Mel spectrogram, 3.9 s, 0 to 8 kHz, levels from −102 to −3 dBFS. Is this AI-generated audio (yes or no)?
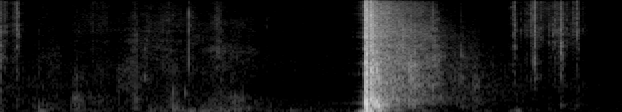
yes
